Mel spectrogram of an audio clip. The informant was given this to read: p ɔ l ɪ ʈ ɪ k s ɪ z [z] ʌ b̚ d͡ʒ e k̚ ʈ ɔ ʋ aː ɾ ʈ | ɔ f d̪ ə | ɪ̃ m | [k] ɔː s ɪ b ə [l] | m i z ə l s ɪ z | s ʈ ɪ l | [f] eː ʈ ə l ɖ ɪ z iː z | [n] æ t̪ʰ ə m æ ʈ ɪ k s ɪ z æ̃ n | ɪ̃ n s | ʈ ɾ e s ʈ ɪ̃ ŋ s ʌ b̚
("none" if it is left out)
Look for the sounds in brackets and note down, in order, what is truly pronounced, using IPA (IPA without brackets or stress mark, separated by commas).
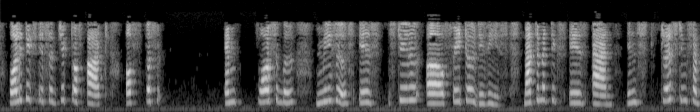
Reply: s, p, l, f, m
